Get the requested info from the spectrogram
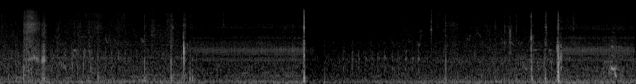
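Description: Steady low outdoor background with a few scattered sharp clicks, the sharpest about three seconds in.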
